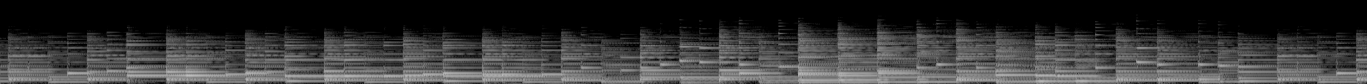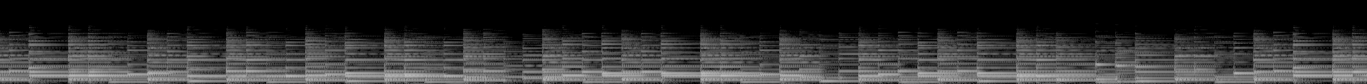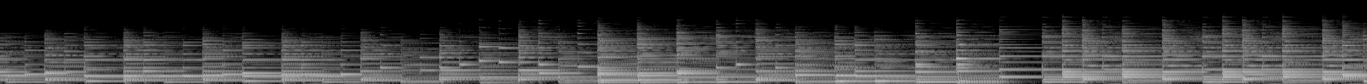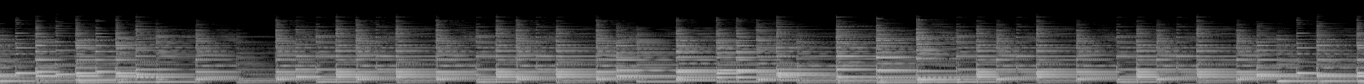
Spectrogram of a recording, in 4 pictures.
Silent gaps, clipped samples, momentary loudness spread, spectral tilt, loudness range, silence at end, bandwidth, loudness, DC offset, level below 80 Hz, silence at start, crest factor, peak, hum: none; under 0.1%; 7 LU; -6.5 dB/octave; 5 LU; 0 s; 10.5 kHz; -24 LUFS; under 0.1%; -50 dBFS; 0 s; 16 dB; -6 dBFS; none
